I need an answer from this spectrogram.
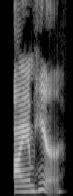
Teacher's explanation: try saying this with a falling tone to make it sound clear and confident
